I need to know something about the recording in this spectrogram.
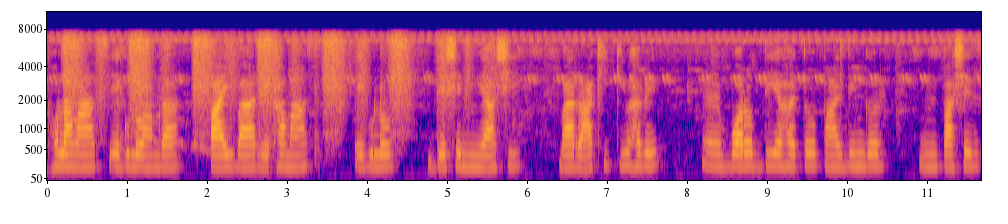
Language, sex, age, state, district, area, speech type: Bengali, female, 60+, West Bengal, Birbhum, urban, spontaneous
